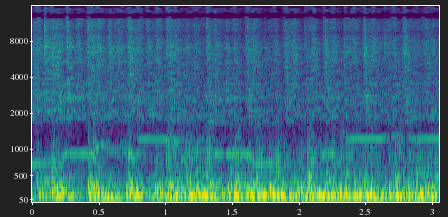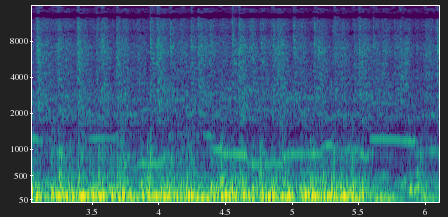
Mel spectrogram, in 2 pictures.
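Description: Gendang beleq ensemble playing loudly: large double-headed barrel drums and cymbals in a dense, unbroken rhythm, with short pitched notes over the top.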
